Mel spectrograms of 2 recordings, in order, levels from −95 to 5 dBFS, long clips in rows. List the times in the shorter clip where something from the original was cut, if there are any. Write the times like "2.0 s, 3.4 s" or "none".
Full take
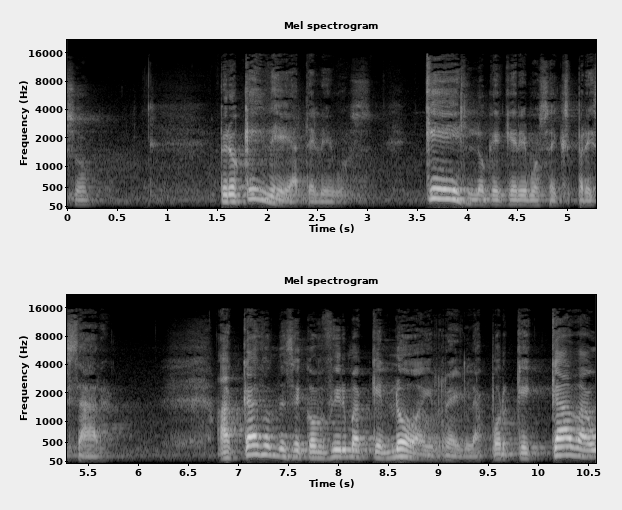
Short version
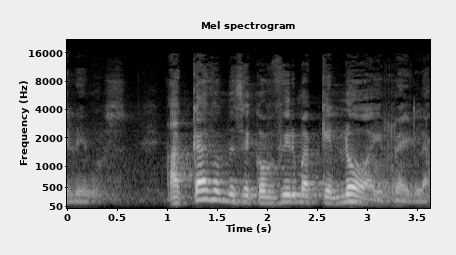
1.0 s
